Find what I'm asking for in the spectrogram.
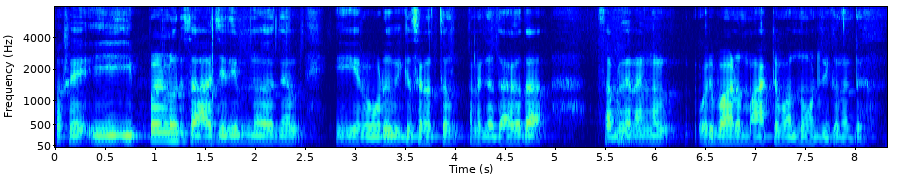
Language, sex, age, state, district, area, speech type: Malayalam, male, 30-45, Kerala, Kasaragod, rural, spontaneous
